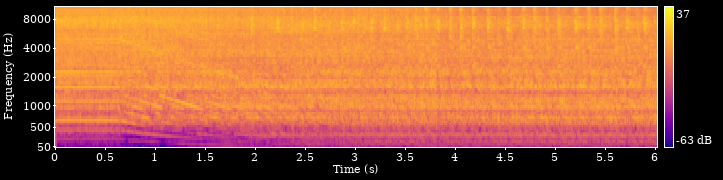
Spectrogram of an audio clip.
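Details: Husqvarna 365 two-stroke chainsaw with Walbro carburetor at full throttle: revs climb smoothly then hold a steady high scream, neither rising, falling nor hunting; healthy, well-tuned saw.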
